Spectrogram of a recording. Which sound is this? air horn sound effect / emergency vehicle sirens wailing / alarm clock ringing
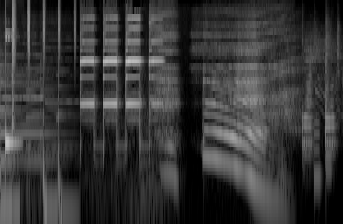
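alarm clock ringing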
